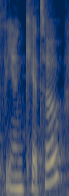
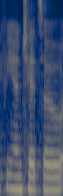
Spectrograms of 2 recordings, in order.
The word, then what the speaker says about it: fianchetto: to say it is faneto because CH in Italian is pronounced with a c uh but a lot of people say fianchetto as well as long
